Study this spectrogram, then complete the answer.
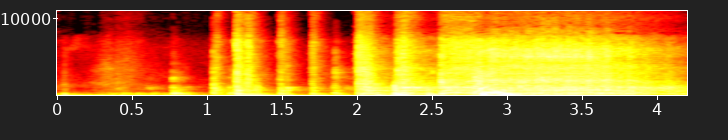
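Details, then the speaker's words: Hitachi EX75UR excavator starter, jumped with a screwdriver across the ignition wires: stuttering bursts, then a free high whir with no engagement clunk. The Bendix drive doesn't extend; starter is fried. "yeah that's all it's doing is the spindex the bendex is not coming out so definitely fried"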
